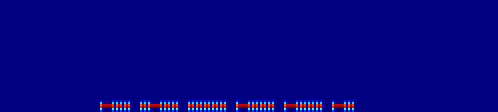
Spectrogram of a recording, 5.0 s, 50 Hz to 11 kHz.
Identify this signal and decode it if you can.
Morse code, heard as a keyed tone, about 30 wpm, 700 Hz. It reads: DL5BBN
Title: DXCC-100 Call Signs - 6 Characters - 30wpm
